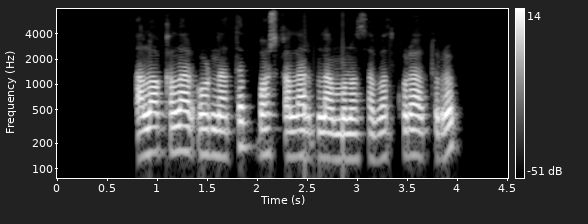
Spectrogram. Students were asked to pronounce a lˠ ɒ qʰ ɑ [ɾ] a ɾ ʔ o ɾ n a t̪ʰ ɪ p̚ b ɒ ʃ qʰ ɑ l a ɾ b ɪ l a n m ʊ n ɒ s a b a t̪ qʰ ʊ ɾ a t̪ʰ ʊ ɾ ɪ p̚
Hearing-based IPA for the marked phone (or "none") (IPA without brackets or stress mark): l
